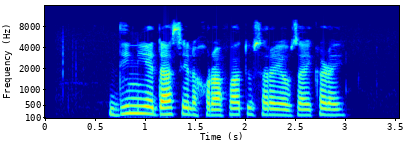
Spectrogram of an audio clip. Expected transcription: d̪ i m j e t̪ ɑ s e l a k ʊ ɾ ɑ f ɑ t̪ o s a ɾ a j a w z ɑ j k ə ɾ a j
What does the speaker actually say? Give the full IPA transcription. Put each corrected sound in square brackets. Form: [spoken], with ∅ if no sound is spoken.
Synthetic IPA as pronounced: d̪ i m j e [d̪] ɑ s e l a [x] ʊ ɾ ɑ f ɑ t̪ o s a ɾ a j a w z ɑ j k ə [ɽ] a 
